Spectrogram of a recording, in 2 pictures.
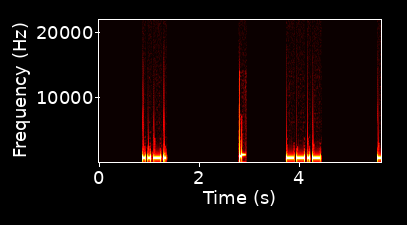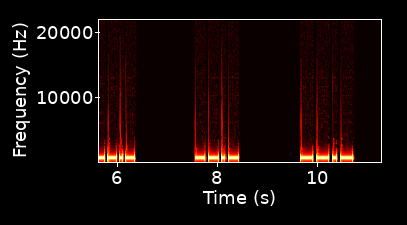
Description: Morse code, heard as a keyed tone, about 20 wpm, spaced as for 6 wpm, 700 Hz. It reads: F QQQQ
